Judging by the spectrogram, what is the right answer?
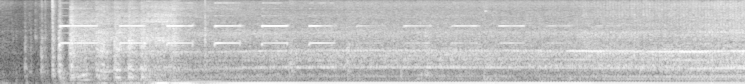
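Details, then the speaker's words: Car started after replacing a wrench-damaged, pinhole-leaking oil filter, purging air from the filter; brief crank, then a smooth, even idle with dash chimes; normal start and idle. "so i'm gonna start it up it'll purge the uh air out of the filter and then after i clean it up we can uh double check the fluid level"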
